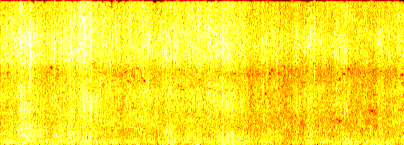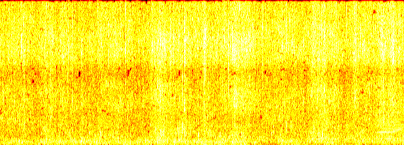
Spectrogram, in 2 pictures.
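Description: Wind buffeting the microphone over choppy open water, with small waves splashing and lapping. There is no engine sound.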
